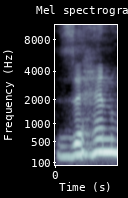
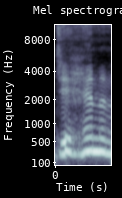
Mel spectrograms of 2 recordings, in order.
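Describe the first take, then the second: First: The word begins with a buzzing 'z' sound. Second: The word begins with an English-like 'j' sound. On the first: The speaker calls it right. "जहन बोलते हैं" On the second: The speaker calls it wrong. "जहन नहीं बोलते हैं"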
